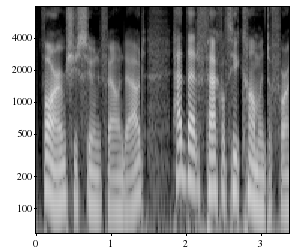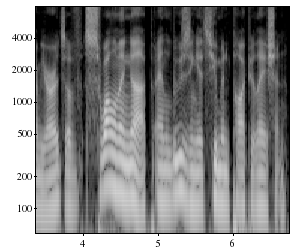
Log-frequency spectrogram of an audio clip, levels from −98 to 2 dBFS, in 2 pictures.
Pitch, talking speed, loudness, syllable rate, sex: 120 Hz, 180 wpm, -23 LUFS, 5.0 syllables/s, male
